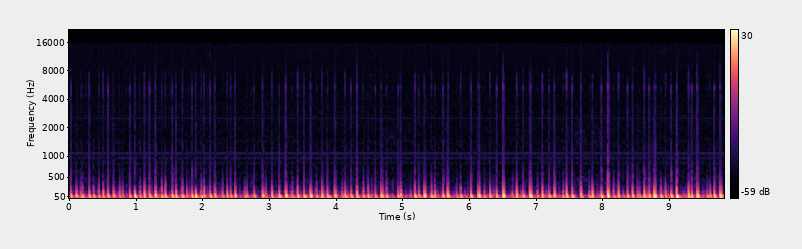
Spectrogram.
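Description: A wide roll of clear plastic packing tape, a hollow ring on a cardboard core held in both hands, is tapped rapidly with the fingertips and nails around its outer surface. The taps come as a steady stream of short, deep, hollow thumps with almost all their weight in the low end, each dying away almost instantly, with faint brighter clicks on top.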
